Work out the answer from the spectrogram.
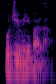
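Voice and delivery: quiet, gently probing; understated soft probing question; soft curious question. Shown as a demonstration. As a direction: ask it softly, with real curiosity. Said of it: "my favorite question".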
